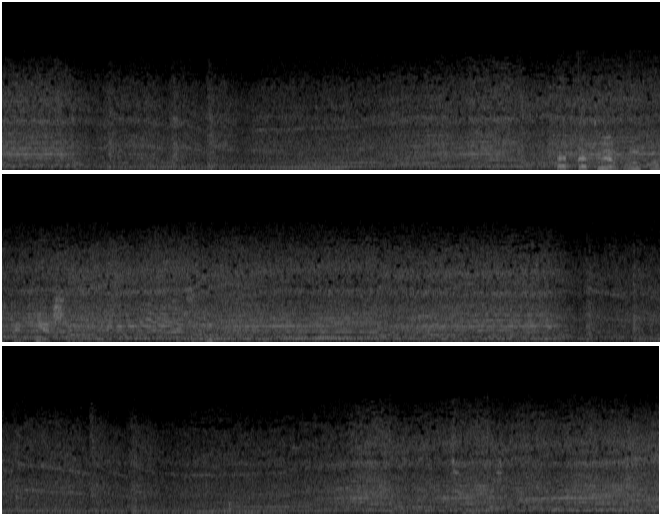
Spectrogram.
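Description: A racing car engine drones steadily, its pitch rising and falling as the car speeds up and slows down.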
